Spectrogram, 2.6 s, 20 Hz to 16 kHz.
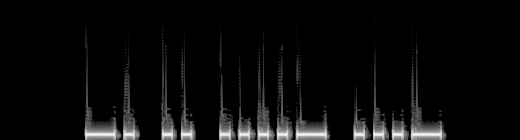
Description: Morse code, heard as a keyed tone, about 25 wpm, 700 Hz. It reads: NI4V
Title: USA Call Signs - 4 Characters - Repeated 2x - 25wpm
